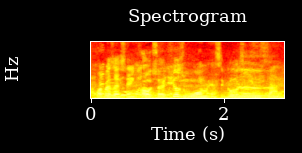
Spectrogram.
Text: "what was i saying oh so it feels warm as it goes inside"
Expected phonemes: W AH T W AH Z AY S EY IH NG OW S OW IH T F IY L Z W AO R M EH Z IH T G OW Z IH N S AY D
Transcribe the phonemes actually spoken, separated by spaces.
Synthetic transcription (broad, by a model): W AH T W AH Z AY S EY IH NG OW S OW IH T F IY L Z W AO R M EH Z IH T G OW Z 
